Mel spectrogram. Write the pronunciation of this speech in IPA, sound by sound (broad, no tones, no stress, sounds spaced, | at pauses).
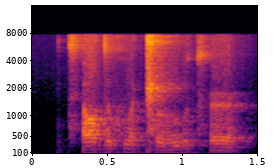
t͡sʼ i dˤ ə xʷ ɑ ǁ ʊ ŋ u t͡sʼ ə˞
